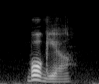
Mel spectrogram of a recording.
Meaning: stack, rick (a round pile of hay or straw)
- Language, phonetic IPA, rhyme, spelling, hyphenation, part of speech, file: Hungarian, [ˈboɡjɒ], -jɒ, boglya, bog‧lya, noun, Hu-boglya.ogg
